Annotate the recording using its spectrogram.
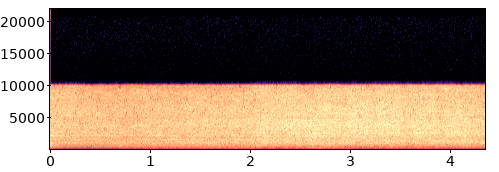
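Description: Handheld hair dryer running, a steady rush of blown air, as it blow-dries curly hair to stretch out the curl pattern.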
